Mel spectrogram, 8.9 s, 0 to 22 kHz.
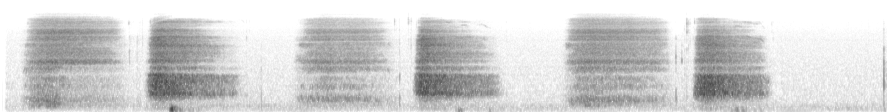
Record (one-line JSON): {"exhalation_length": "8.9 s", "exhalation_amplitude": 6283, "exhalation_signal_mean_std_ratio": 0.52, "survey_phase": "beta (2021-08-13 to 2022-03-07)", "age": "18-44", "gender": "Female", "wearing_mask": "No", "symptom_runny_or_blocked_nose": true, "symptom_diarrhoea": true, "symptom_change_to_sense_of_smell_or_taste": true, "smoker_status": "Current smoker (1 to 10 cigarettes per day)", "respiratory_condition_asthma": false, "respiratory_condition_other": false, "recruitment_source": "Test and Trace", "submission_delay": "2 days", "covid_test_result": "Positive", "covid_test_method": "RT-qPCR", "covid_ct_value": 18.6, "covid_ct_gene": "ORF1ab gene"}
